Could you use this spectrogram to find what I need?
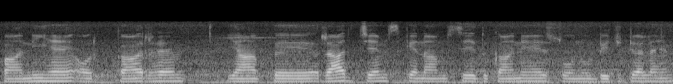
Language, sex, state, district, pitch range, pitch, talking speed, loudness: Hindi, male, Haryana, Jhajjar, 135-145 Hz, 140 Hz, 150 wpm, -18 LUFS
